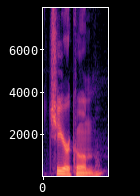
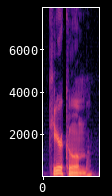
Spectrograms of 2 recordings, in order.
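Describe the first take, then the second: First: The word begins with a ch sound. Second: The word begins with a hard k sound.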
